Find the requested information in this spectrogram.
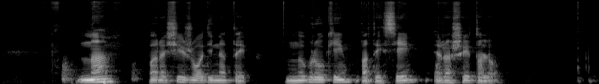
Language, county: Lithuanian, Tauragė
